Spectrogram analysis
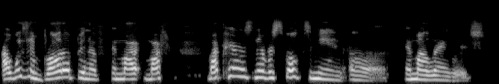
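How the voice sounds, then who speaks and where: A woman's voice: on the high side, lively intonation, a little fast, no echo. A woman from San Francisco ranting on a livestream, swearing constantly and talking in a rambling, confrontational way. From San Francisco, United States. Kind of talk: heated livestream rant. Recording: dull lo-fi dry stream audio.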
